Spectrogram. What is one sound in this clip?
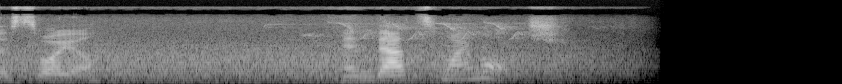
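A woman speaks calmly and clearly close by, outdoors.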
